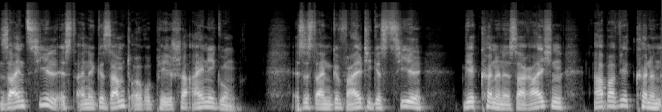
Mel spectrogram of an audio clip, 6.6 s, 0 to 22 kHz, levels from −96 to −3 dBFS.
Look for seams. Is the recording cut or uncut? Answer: uncut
